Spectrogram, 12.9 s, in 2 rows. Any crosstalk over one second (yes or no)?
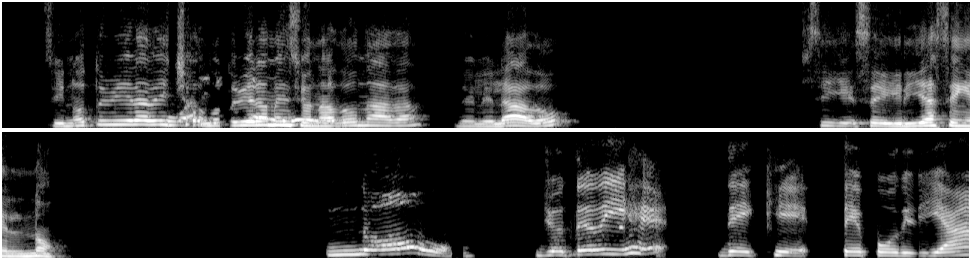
yes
